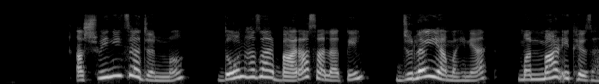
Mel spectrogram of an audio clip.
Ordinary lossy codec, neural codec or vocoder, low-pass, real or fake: none; codec, 44.1 kHz, 3.4 kbps, Pupu-Codec; 10.8 kHz; fake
